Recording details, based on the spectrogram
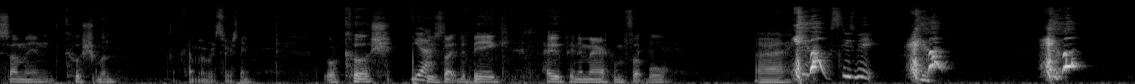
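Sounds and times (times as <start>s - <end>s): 
speech: 0.1s - 1.3s, 1.9s - 2.6s, 3.2s - 6.8s, 7.6s - 9.5s
person sneezing: 7.9s - 8.4s, 9.0s - 9.6s, 10.4s - 10.9s.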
